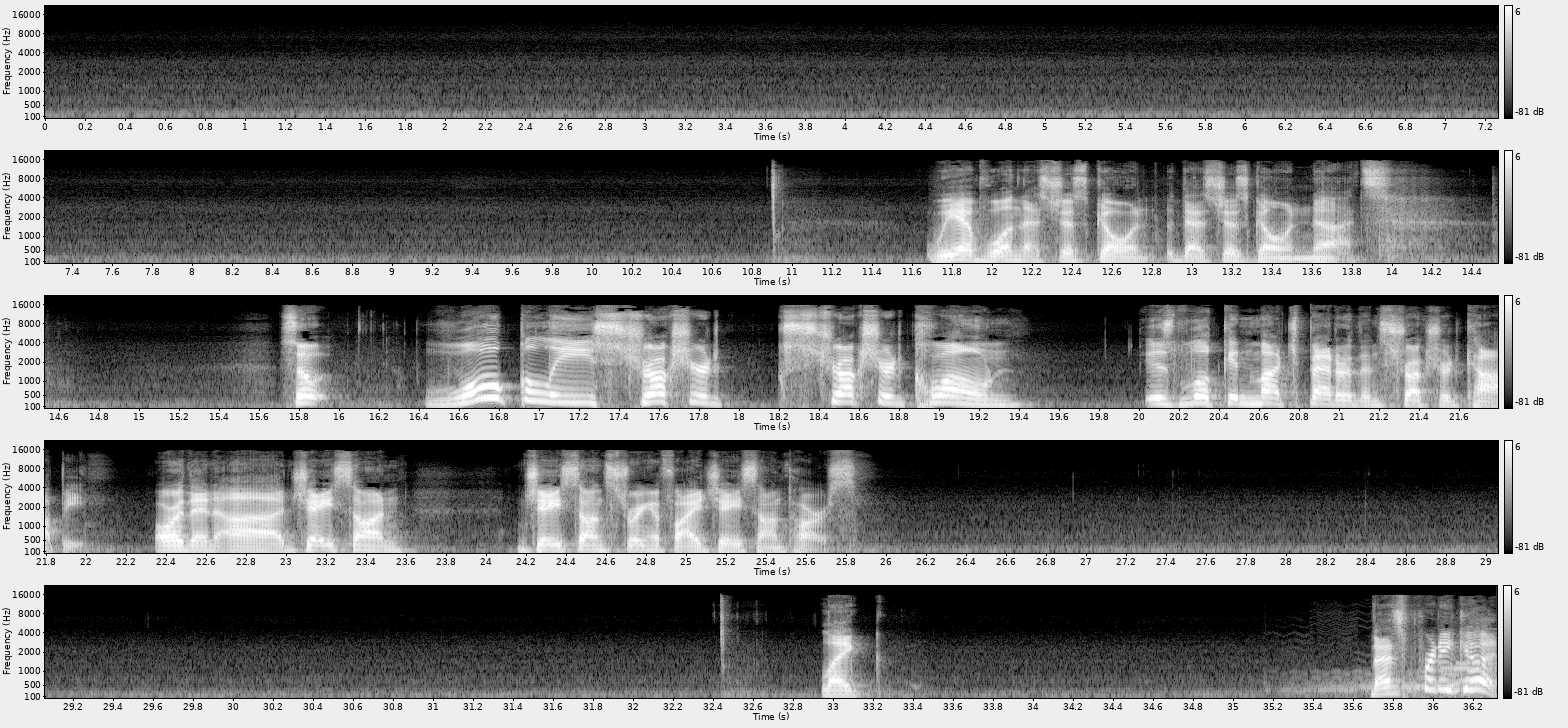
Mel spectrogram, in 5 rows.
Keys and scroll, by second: 12.7 ctrl+a, 12.9 [, 13.1 ctrl+u, 13.3 ctrl+u, 14.6 shift+a.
